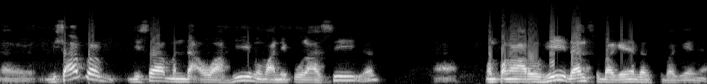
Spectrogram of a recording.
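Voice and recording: Speaking at a moderate pace, a man with a medium-pitched voice, a dark, mellow tone and a slightly husky edge makes big pitch swings.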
